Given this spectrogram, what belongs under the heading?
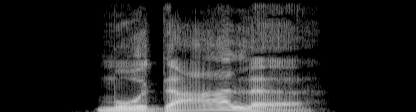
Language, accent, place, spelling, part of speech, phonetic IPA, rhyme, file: German, Germany, Berlin, modale, adjective, [moˈdaːlə], -aːlə, De-modale.ogg
- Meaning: inflection of modal: 1. strong/mixed nominative/accusative feminine singular 2. strong nominative/accusative plural 3. weak nominative all-gender singular 4. weak accusative feminine/neuter singular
